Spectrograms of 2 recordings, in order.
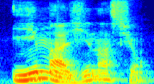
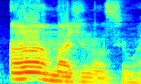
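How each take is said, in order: First: Imaginação begun with a clear oral i, no nasal; imaginação with an open i, not am. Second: Imaginação begun with a nasal am sound; imaginação said as amaʒinasão, wrong nasal start; nasal wrong take. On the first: Teacher giving students the correct oral i, rising. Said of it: "é imaginação". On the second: Teacher showing students the nasal mistake, quick. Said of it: "não é imaginação". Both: Shown as a demonstration.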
